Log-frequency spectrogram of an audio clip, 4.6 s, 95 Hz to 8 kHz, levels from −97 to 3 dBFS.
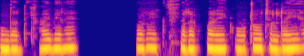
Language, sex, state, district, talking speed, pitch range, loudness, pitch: Hindi, male, Bihar, Muzaffarpur, 195 wpm, 170-185 Hz, -12 LUFS, 175 Hz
